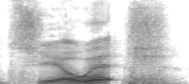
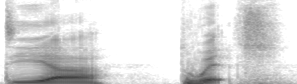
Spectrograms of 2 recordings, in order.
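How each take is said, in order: First: It begins with a soft G-like sound. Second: It begins with a clear D sound. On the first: "does not even like pronounce the D's at all. It's like G, G, it's like a Z a G sound" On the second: "all pronouncing all the D's"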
